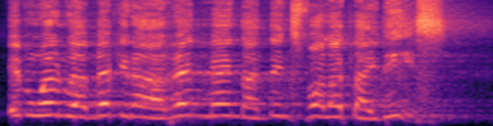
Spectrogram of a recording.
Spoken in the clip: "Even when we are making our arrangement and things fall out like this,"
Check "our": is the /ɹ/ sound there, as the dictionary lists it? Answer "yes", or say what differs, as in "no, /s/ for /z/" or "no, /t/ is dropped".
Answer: no, /w/ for /ɹ/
